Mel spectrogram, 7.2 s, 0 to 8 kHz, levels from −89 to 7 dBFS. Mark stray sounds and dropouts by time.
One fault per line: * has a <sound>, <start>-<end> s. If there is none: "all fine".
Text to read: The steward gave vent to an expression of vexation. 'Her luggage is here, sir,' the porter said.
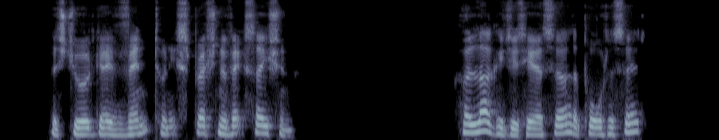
all fine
